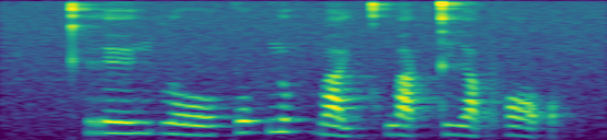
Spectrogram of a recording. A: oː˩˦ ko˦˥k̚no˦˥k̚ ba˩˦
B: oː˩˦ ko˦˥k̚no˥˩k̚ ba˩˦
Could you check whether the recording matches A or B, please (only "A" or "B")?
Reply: B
